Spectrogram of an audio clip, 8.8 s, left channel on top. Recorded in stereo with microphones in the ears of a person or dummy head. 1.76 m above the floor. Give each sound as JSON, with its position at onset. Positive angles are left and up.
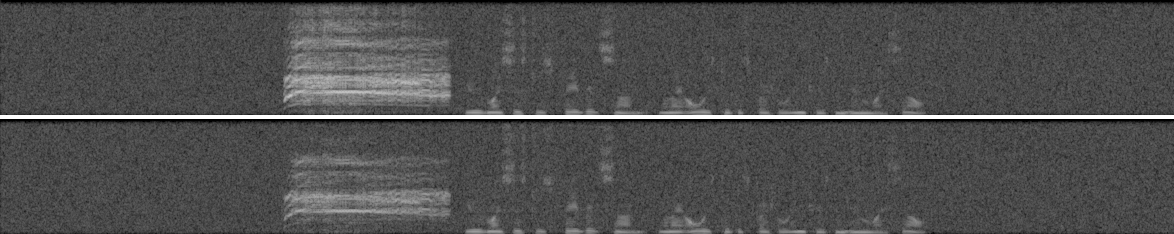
{"t": 2.1, "sound": "a scream", "side_deg": 50}
{"t": 3.5, "sound": "a man speaking", "side_deg": -15}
